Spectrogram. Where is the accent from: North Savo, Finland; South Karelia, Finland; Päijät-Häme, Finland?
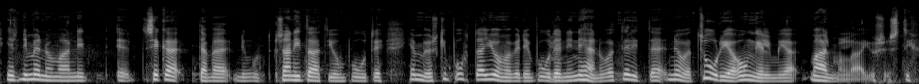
South Karelia, Finland; Imatra; mä olen kotoisin Imatralta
